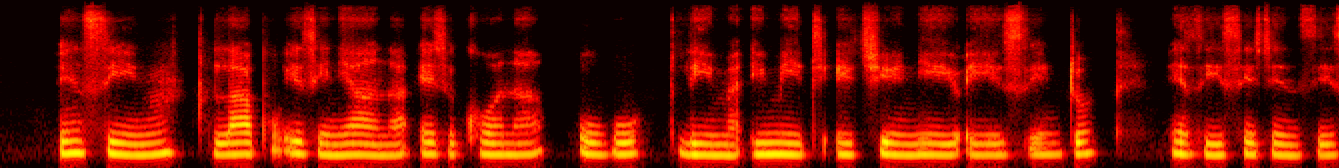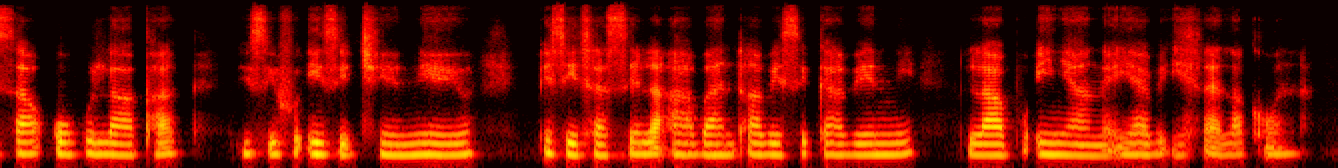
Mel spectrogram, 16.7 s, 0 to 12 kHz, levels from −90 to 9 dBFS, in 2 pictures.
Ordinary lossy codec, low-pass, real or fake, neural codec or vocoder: Opus, 24 kbps; 10.8 kHz; fake; codec, 24 kHz, 0.5 kbps, DualCodec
